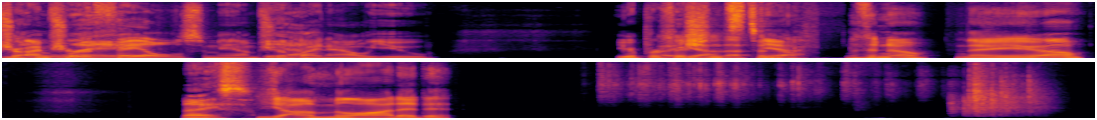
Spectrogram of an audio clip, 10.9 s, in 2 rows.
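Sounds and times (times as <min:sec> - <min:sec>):
speech: 0:00.0 - 0:02.2, 0:03.1 - 0:05.5, 0:06.4 - 0:07.8
handful of dice rattling and clattering: 0:08.5 - 0:10.8.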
